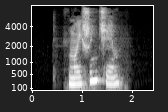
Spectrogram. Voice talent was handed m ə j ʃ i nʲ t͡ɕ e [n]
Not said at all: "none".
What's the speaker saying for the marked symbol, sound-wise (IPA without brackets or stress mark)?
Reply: m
